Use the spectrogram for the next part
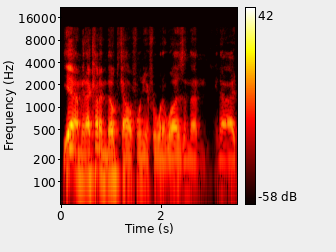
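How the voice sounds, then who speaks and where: A young man in his twenties from Baltimore talks in a low, even-toned voice on a casual podcast. His speech is relaxed and slangy, and he often restarts his sentences as he rambles through his story. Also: quick pace. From Baltimore, Maryland. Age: 20s. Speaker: guest bodybuilder.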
